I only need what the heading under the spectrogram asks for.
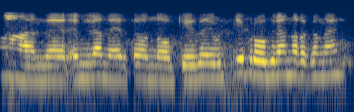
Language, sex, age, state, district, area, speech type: Malayalam, female, 30-45, Kerala, Idukki, rural, conversation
